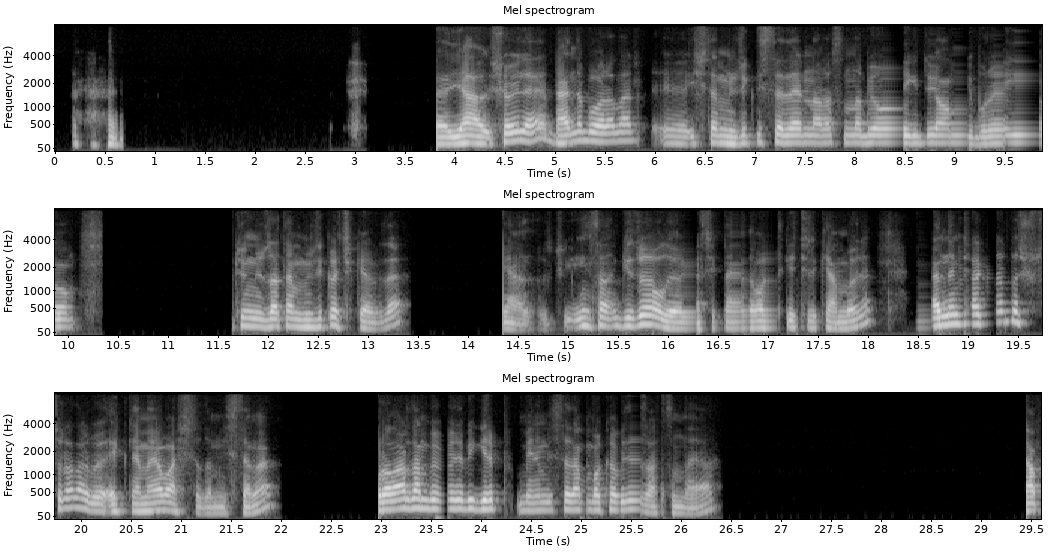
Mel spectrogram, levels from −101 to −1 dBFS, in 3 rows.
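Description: A clipped start after a pause first comes at 3.45 to 3.81 s. The output device drops into a low-power state during the preceding 0.42 s gap and needs time to wake up again. The onset of the next sound is therefore swallowed, about 0.36 s of it, so the audio snaps in abruptly from silence.

Repeated packet loss (robotic sound) runs from 8.28 to 9.51 s. Four gaps close together, the longest 193 ms, are each patched by extending the previous sound. About a third of the stretch is synthetic, giving a choppy, metallic texture with pieces missing.

Right after, from 9.60 to 9.86 s, about 240 ms of audio is replaced by a continuation of the last sound that smears and decays without reaching silence. The likely cause is a long network dropout, and the audio resumes later with that portion gone.

The clipped start recurs at 11.32 to 11.64 s, after a pause of about 1 s, and again at 13.98 to 14.34 s. 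Each time roughly a third of a second of the onset is lost.

Repeated packet loss returns at 15.79 to 17.34 s, with six gaps, the longest 121 ms. It comes back at 18.42 to 19.29 s, with five gaps, the longest 123 ms. Both stretches have the same stuttering, robotic character.

Between them, a short concealed packet loss at 17.75 to 17.81 s fills a 40 ms hole by extrapolating the preceding sound and blending back in. It is heard as a brief smear or wobble.

A further clipped start falls at 22.65 to 22.97 s.

A short concealed packet loss at 25.34 to 25.41 s is followed by a burst of packet loss at 25.50 to 25.62 s. In the burst, about 80 ms went missing, and the receiver held the last sound as a fading buzz or hiss before skipping ahead. A further short concealed loss at 25.75 to 25.81 s makes this stretch sound briefly wobbly.

The last clipped start, at 29.09 to 29.44 s, follows a 2.8 s pause. 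Throughout, the G.722 call path leaves nothing above 8 kHz.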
